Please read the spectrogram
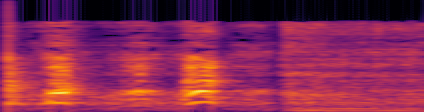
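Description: A dog barking: three barks within about a second, then a pause.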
